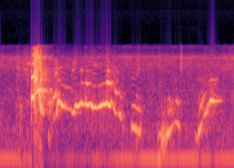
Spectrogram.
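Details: Pet dog Bailey, pushing to get what he wants, lets out a sharp yelp that melts into a wavering drawn-out whine, followed by shorter rising whimpers; constant low hum in the room.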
